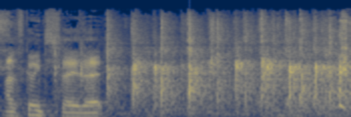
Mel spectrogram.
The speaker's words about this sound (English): Say just one more point. I've been applauded for shutting up.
